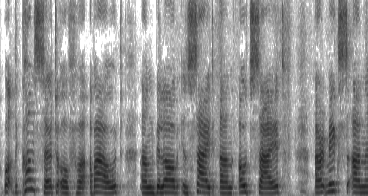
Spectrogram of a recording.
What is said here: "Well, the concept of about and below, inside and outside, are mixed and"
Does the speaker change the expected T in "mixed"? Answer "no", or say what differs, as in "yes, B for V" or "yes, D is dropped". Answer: yes, T is dropped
